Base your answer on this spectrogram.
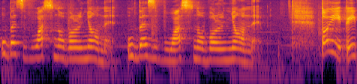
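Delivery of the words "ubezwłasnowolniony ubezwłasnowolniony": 1 slow careful. Shown as a demonstration. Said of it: "Kolejne słowo".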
